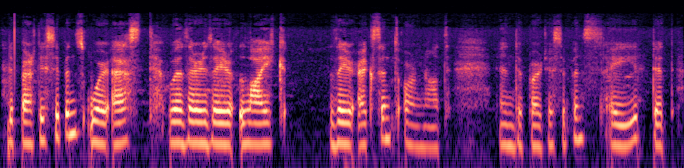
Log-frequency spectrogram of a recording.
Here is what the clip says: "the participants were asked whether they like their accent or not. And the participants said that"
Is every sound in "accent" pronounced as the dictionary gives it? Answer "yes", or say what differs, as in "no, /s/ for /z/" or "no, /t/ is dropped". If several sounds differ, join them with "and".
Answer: yes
